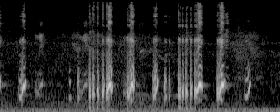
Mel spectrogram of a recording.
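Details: Speed lure call of a male white-breasted waterhen for training or speaker traps: scattered rising notes and two rough chattering bursts over a faint low hum.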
